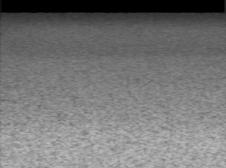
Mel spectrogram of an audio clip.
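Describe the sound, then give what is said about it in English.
Steady rain falls with a dense, even hiss that holds constant throughout, without pauses or distinct drops standing out, and no voices. “Oh, and the rain's falling too.”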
